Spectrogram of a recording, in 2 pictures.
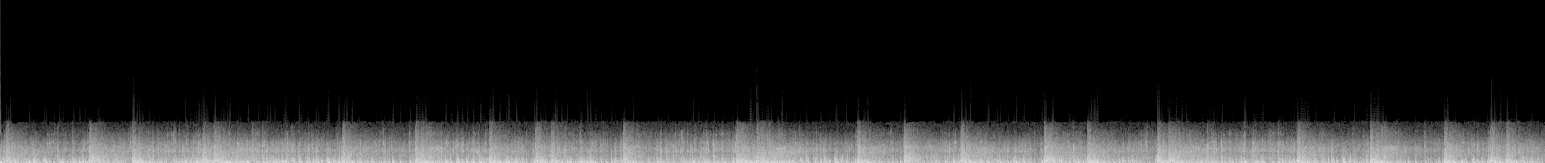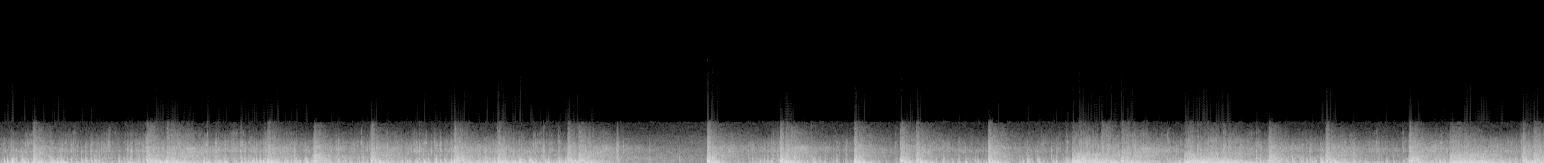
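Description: A group of horses galloping, their hooves making a dense, continuous clatter, with sharp cracks of gunfire among them. The clatter dips briefly about three-quarters of the way through, then picks up again with a sharp crack.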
